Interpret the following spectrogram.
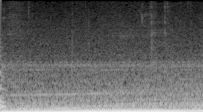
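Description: Steady low rumble of a car being driven, heard inside its cabin.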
